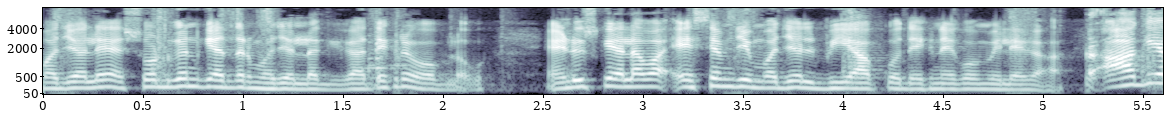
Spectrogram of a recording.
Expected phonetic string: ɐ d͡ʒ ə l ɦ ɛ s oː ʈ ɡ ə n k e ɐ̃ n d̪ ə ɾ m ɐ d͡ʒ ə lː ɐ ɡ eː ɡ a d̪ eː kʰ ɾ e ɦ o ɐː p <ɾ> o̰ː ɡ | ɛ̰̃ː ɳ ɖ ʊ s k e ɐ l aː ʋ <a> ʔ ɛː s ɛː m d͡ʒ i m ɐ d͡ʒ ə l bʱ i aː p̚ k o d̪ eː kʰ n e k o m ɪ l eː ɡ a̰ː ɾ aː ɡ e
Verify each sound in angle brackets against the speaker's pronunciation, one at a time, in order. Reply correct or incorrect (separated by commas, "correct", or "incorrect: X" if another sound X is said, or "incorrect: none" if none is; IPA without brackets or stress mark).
incorrect: l, correct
